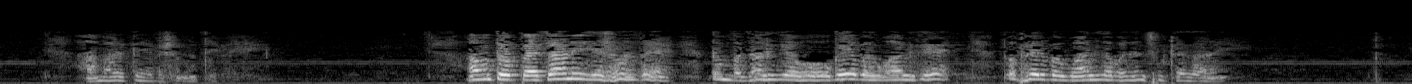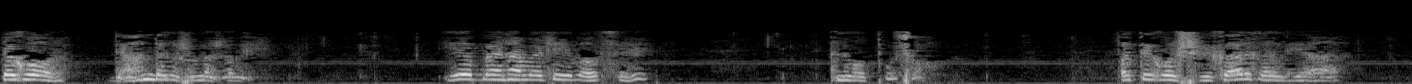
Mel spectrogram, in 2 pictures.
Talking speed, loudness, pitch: 85 wpm, -18 LUFS, 190 Hz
